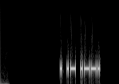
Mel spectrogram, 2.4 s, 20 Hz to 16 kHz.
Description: Morse code, heard as a keyed tone, about 36 wpm, 700 Hz. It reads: EAP
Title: USA Call Sign Postfixes - 3 Letters 35wpm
